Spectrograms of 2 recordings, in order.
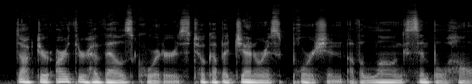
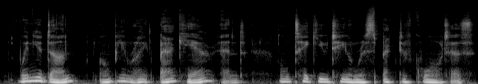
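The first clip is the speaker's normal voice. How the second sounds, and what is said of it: Good-natured accented character voice. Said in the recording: “Banks said in his good-natured accent.”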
